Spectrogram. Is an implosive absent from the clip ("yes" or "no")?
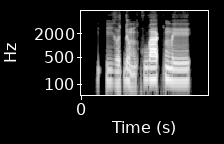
no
